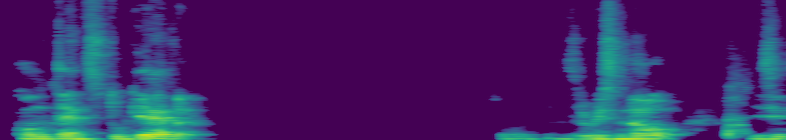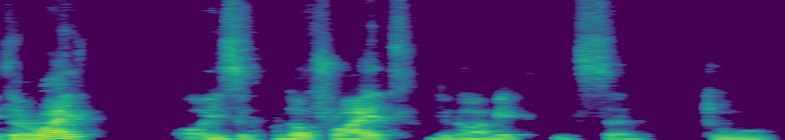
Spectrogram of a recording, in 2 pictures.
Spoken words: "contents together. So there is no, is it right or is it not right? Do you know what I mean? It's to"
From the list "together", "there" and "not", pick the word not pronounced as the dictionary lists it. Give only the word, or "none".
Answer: none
